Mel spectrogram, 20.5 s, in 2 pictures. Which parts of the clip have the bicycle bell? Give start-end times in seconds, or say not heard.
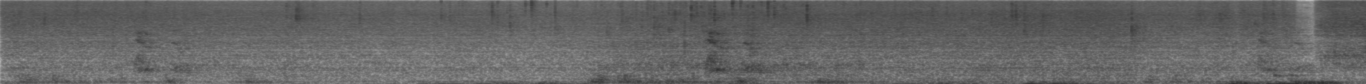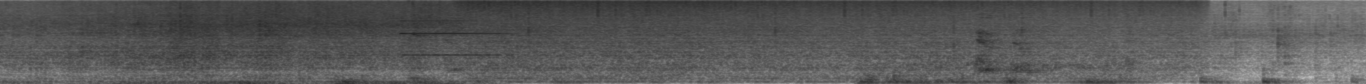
13.2-14.1.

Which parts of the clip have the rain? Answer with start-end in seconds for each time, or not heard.
0.0-20.4.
